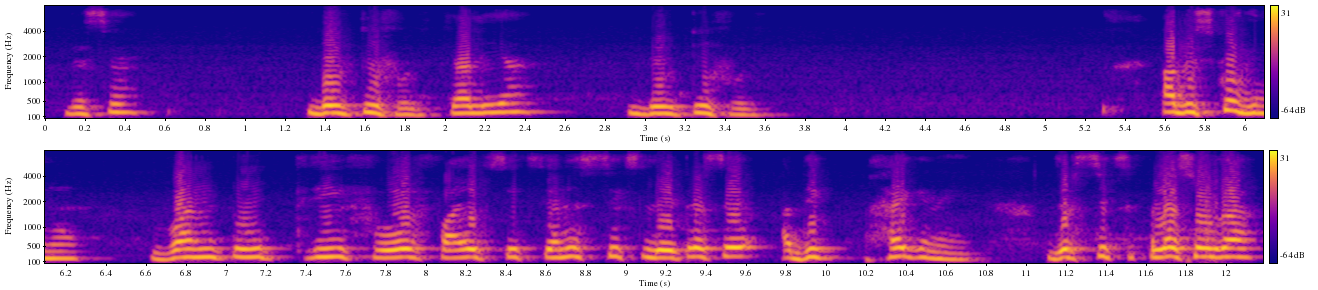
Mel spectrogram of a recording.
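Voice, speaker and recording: A man's voice: sits high, mellow. A male teacher giving a classroom grammar lesson. He keeps asking questions and answering them himself, repeating the key words. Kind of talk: classroom lecture on English grammar. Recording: dull lo-fi classroom recording.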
